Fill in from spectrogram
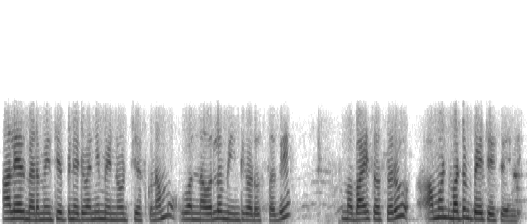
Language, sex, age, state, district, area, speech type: Telugu, female, 18-30, Andhra Pradesh, Sri Balaji, rural, conversation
